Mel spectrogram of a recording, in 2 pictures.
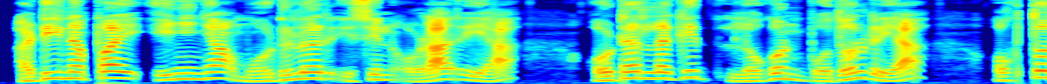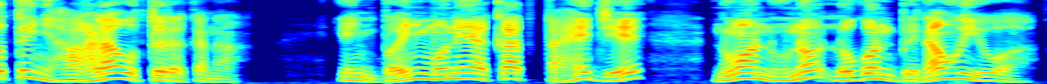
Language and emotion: Santali, surprised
